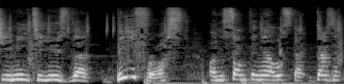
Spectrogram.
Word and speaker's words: Bifrost: Oh, and by the way, I got in contact with Aztec and that is pronounced Brost, not Bif Frost, Brost.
